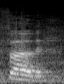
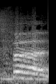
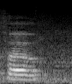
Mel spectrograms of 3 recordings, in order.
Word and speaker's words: pho: And the reviewer added a note to readers explaining that you should in fact pronounce it pho. The journalists had just figured that out, so they wanted to spread the information. It's pho, not pho.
